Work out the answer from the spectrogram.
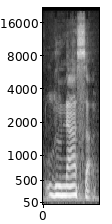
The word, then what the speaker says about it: Lughnasadh: like my last name, it certainly isn't spelled the way it is pronounced, but it is pronounced Lughnasadh.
